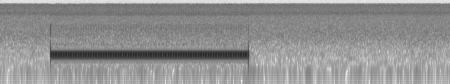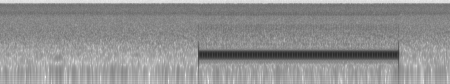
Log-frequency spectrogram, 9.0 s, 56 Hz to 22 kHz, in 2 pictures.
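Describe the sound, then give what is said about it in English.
Telephone ringback tone as a call to a helpline is placed: two steady, evenly pitched tones, each about two seconds long and separated by a roughly four-second pause, sound over a faint hiss. “you can dial 0 to speak to someone, and that's what we're going to do now”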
